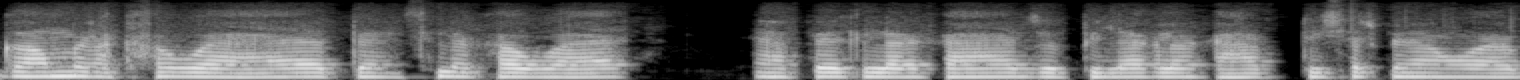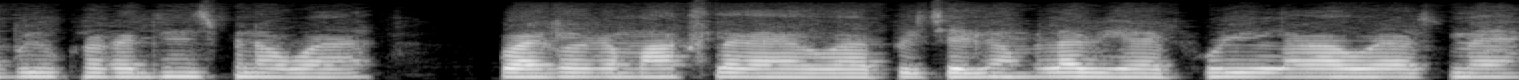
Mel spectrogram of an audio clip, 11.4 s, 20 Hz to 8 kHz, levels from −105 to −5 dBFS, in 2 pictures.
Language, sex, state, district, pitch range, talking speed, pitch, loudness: Hindi, male, Bihar, Muzaffarpur, 150-155 Hz, 235 wpm, 155 Hz, -22 LUFS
